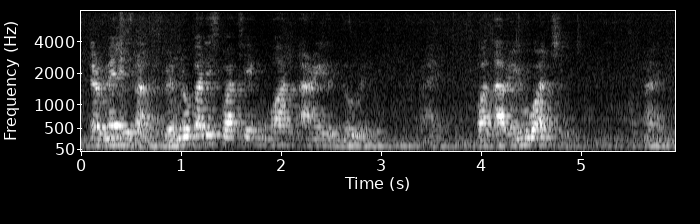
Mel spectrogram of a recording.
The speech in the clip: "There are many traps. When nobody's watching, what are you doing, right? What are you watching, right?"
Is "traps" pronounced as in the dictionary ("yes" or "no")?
no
